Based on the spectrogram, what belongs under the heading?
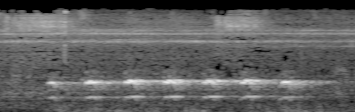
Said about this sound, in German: Bis auf das, was für mich nach einem Vogelruf klingt, wirken die Geräusche ein bisschen unspezifisch.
